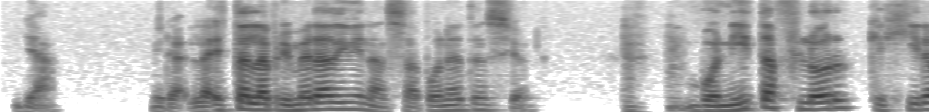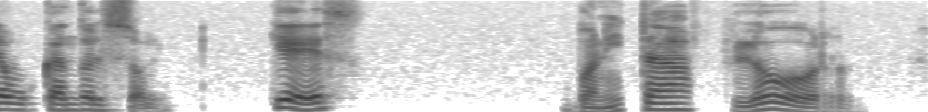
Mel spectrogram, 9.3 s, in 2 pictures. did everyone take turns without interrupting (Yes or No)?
Yes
